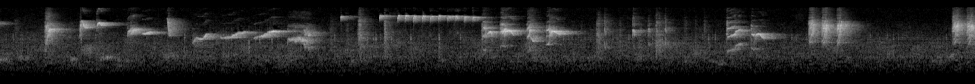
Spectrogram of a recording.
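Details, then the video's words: Sunbird, locally kolibri, in lively gacor song used as training audio: rapid high chirps and short whistled slurs, some rising and falling, then a sustained thin high note near the middle, ending in sharp clipped notes. "MASTERAN UNTUK BURUNG COLIBRI GACOR"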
